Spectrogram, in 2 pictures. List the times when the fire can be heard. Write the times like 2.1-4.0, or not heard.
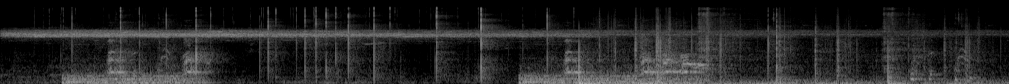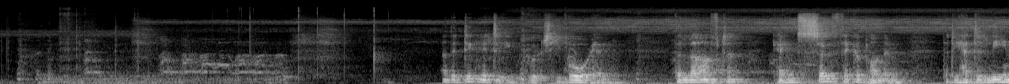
0.0-14.0.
